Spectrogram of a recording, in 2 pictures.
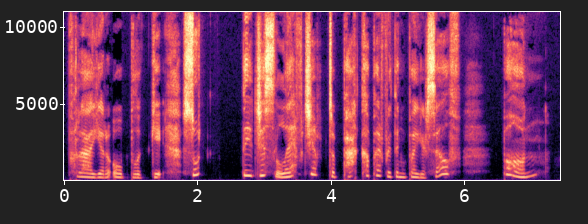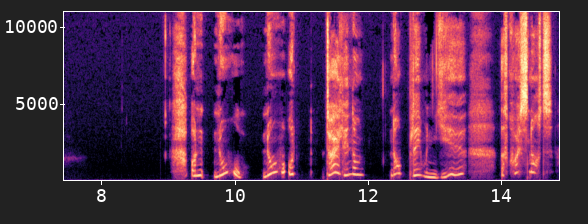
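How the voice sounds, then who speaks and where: Woman doing a high voiced werewolf girlfriend for audio rp, slow n tender, teasing, protective, slips into whispers. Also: sing-song, darkish tone, no echo, studio quality, heavily acted. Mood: concerned, gentle. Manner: tender, teasing, murmured, often drops to whispers. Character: affectionate, playful, protective young werewolf girlfriend. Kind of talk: intimate girlfriend audio roleplay.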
